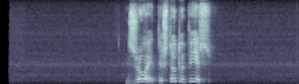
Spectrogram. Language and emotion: Russian, angry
